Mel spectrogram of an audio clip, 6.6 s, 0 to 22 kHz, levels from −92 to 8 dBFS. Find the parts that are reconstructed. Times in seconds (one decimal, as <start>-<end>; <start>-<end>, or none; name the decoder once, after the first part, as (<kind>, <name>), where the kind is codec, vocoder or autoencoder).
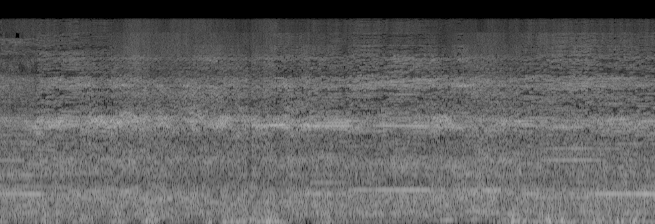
0.8-3.1 (codec, DAC); 4.3-5.2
